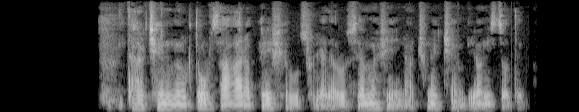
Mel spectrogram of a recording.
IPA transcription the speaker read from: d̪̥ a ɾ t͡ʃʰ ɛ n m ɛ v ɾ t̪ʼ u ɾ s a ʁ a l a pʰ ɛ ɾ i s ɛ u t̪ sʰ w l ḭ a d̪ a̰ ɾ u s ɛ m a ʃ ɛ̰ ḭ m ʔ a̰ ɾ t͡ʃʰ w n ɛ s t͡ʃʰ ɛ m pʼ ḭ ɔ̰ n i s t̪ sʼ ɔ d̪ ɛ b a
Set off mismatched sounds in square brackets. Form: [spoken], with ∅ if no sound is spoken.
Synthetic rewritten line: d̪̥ a ɾ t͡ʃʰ ɛ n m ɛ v ɾ t̪ʼ u ɾ s a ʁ a [ɾ] a pʰ ɛ ɾ i [ʃ] ɛ u t̪ sʰ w l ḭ a d̪ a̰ ɾ u s ɛ m a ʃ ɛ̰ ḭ [n] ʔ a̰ ɾ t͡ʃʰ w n ɛ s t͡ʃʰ ɛ m pʼ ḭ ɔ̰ n i s t̪ sʼ ɔ d̪ ɛ b a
